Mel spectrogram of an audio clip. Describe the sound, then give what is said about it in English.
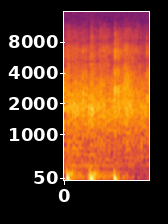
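An audience claps together in praise of Jesus, a dense wash of hands with a few stronger, evenly spaced beats standing out. Moderately loud, with no one speaking over it. “Let's give him a clap of praise.”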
